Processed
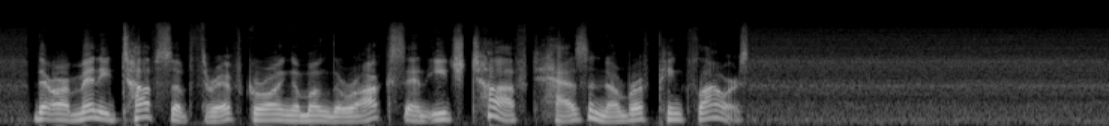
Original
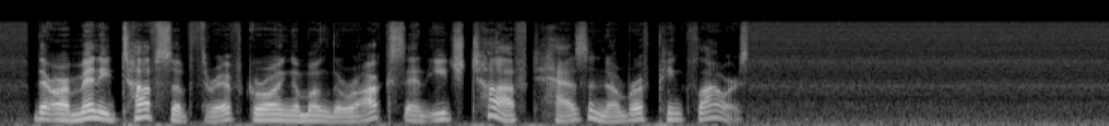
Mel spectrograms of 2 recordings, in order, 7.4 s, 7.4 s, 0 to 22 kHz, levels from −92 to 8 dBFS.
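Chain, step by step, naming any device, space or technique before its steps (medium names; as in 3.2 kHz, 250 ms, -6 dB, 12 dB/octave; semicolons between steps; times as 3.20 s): AM radio (band-pass 120–3400 Hz; compression 5:1, threshold -27 dBFS, peak gain reduction 11 dB; saturation -16 dBFS, distortion -27 dB); trim +2.5 dB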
